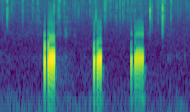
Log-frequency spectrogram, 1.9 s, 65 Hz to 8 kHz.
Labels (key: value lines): label: biophony, knock croak
recorder: SoundTrap 300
